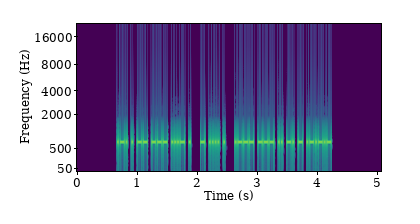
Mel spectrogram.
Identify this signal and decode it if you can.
Morse code, heard as a keyed tone, about 51 wpm, 700 Hz. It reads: REMOVE THE JOINT.
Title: Sentences from Top 1300 Words 50wpm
